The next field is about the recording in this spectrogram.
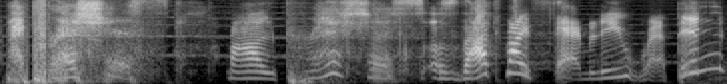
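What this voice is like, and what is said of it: Gollum character voice impression. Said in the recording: “my best Gollum impression”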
